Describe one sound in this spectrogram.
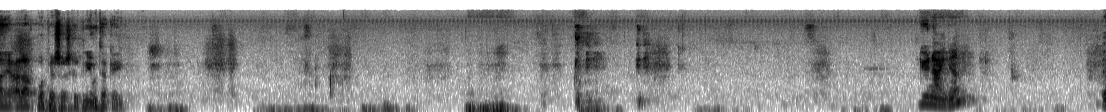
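A man talks in a room full of people.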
